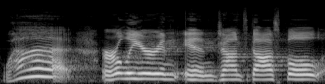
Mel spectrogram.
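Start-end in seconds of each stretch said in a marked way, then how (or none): 0.0-0.8 high, rising bewildered huh and what; comic confusion; baffled listeners. Acted. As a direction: react like you don't get it at all. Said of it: "They're all like".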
